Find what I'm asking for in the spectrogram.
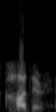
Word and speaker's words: Qadir: There's no doubt that Rabia Khanim, her name in Uyghur is pronounced Rabia Qadir, an unfortunate side effect of the way that Uyghur names are transcribed into Chinese and then brought into English, that people know her as Kadir.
